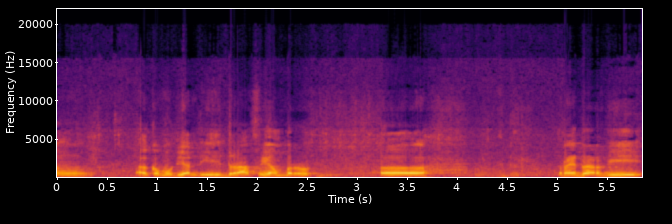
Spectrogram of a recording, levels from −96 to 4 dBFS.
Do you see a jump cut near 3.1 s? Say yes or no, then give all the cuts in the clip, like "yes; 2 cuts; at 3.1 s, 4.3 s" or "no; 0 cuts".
no; 0 cuts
